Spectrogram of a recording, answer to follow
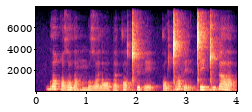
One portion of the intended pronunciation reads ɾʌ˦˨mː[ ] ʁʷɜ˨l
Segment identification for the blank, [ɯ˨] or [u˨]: u˨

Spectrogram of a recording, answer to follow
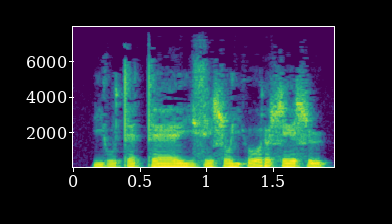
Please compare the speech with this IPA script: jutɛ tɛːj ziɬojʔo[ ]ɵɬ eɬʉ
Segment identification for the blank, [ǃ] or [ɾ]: ɾ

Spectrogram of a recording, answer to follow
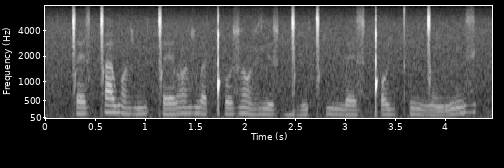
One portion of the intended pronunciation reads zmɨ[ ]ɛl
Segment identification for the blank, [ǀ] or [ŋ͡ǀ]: ǀ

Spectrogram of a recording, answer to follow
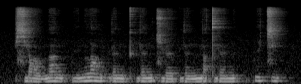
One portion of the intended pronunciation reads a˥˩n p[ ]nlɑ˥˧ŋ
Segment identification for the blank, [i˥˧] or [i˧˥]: i˧˥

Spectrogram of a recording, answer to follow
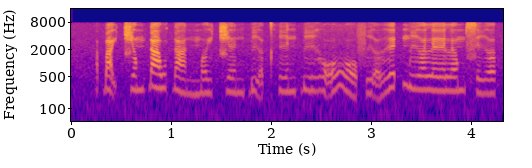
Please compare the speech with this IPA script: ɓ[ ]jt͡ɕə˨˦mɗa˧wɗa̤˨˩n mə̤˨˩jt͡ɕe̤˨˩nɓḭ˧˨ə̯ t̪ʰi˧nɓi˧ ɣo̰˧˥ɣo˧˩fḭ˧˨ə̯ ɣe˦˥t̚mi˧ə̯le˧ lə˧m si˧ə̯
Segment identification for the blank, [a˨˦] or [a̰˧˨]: a̰˧˨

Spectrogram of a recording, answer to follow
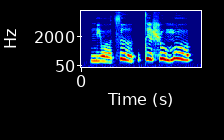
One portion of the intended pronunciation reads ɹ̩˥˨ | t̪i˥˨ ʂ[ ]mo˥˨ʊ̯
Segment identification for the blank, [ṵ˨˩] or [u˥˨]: u˥˨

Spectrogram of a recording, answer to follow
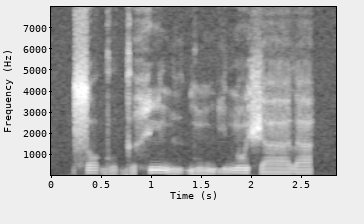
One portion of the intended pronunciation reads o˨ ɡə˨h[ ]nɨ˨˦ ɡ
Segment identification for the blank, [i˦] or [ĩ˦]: ĩ˦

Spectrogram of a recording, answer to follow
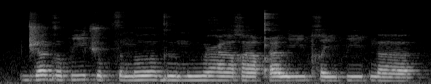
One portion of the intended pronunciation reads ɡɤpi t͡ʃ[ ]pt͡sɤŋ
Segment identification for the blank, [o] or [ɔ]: o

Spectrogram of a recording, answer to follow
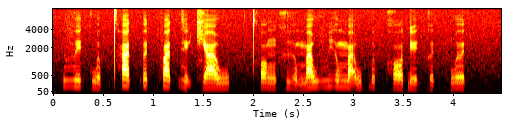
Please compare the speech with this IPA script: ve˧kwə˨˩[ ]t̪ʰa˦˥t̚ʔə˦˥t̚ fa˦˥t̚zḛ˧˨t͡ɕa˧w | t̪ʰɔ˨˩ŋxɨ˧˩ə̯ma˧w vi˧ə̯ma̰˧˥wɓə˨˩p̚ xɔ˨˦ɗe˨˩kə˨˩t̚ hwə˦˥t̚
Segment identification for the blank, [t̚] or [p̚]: p̚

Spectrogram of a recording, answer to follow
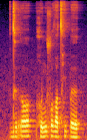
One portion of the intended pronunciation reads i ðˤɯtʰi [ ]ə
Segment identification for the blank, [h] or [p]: p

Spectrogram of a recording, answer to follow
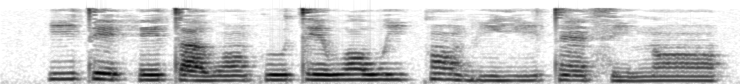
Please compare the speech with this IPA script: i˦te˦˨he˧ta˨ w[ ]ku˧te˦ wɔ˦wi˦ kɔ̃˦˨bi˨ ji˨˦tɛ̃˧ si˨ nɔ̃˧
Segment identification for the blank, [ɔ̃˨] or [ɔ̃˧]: ɔ̃˨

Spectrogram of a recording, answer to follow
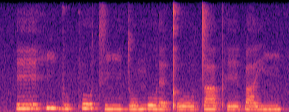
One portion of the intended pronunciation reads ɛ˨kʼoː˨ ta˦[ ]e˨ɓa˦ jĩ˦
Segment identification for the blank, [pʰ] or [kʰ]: pʰ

